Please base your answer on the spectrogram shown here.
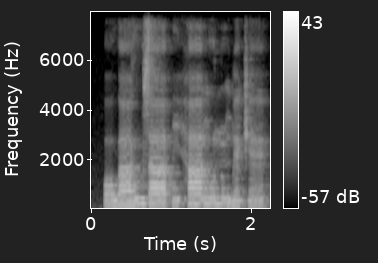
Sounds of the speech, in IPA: ɔ˨ w aː˨ ɣ u˦ z aː˧ p i˨ h aː˦ ŋ o˦ n ũ˦ ɡ͡b ɛ̃˨ t͡ʃ ɛ̃˨

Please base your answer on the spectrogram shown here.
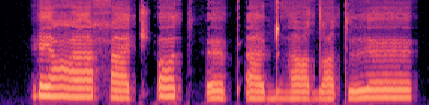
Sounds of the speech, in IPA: ɽ ɛ˦ ʕ a˧ ħ a˨ t͡ʃʼ ɒ˦ t͡sʼ œ˨ pʼ a˨ ɖʱ a˨ dˤ o˨ t lː œ˦

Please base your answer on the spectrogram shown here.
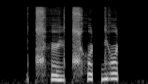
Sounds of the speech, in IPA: t͡sʰ e˨˩ j t͡sʰ ɵ˧ t̚ j ɵ˥ t̚

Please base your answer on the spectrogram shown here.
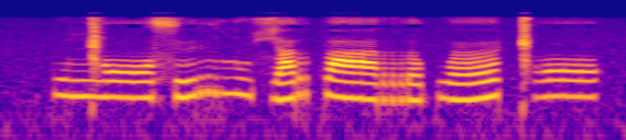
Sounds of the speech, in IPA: p u ŋ͡ǁ ɔː s y r ʎ u ç a r p aː r ə p w œː ɡ͡ǁ ɔː

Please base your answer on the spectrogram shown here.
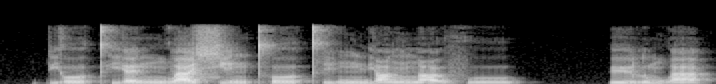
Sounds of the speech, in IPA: p j o˧˥ ʊ̯ t̪ʰ j ɛ˥˧ n n̪ w ä˥˧ ɕ i˥˩ n t̪ʰ o˥ ʊ̯ t̪ʰ i˧˥ ŋ n̪ j ɑ˧˥ ŋ n̪ ɑ˨˩ ʊ̯ f u˥ | y˥˩ l u˩ m w ä˩

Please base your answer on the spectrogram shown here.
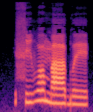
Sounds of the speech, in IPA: s i˨ β ɔ˦ m aː˨ ɡʷ e˨

